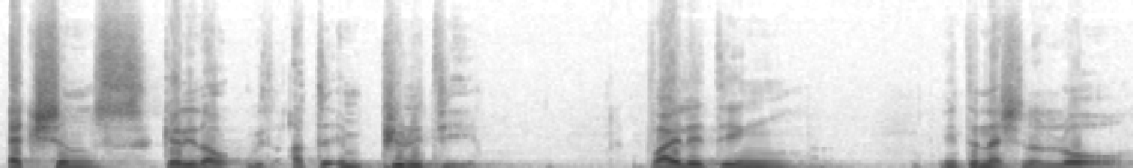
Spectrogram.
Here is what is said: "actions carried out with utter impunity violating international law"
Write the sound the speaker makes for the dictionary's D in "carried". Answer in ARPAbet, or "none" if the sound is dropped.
D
